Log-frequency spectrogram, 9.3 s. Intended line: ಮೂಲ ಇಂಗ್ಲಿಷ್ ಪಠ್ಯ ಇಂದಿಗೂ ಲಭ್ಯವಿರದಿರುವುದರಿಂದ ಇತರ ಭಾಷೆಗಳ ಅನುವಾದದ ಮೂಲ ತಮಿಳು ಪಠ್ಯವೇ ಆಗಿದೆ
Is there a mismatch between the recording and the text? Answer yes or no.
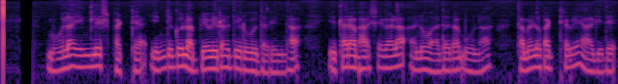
no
